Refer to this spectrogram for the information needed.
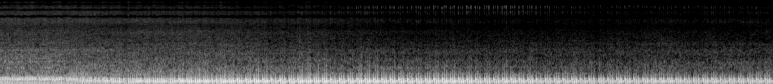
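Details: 2005 Honda CBR600RR, 4,299 miles, long-stored, spark plugs replaced after old gas, idling after cold start while warming toward 154°F: steady, even low burble with unchanging beat; normal idle.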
